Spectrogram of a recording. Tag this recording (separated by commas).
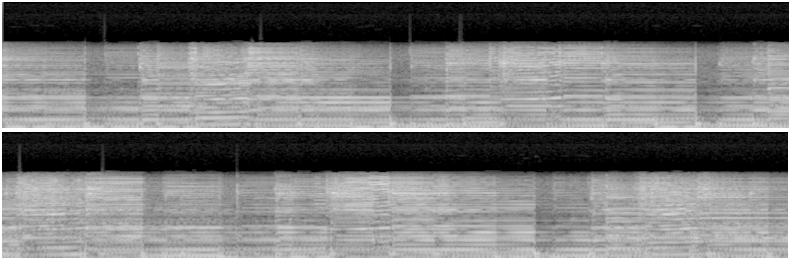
Blues, Guitar, Music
